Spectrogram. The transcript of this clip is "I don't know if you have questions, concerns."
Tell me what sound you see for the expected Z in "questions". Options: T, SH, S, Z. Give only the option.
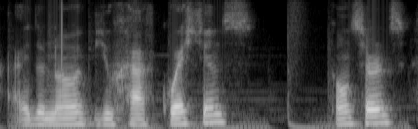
S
